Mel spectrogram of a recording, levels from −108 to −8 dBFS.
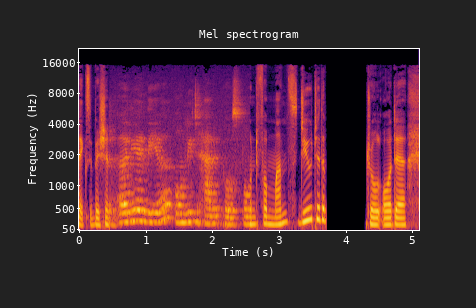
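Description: From 0.46 to 2.57 s the speech turns hollow, roomy and about 5 dB quieter with more room noise, likely a switch to a distant microphone, ending abruptly before "for months due to". After "months due to the", a stream reconnect leaves 0.6 s of silence from 3.71 to 4.32 s. The speech then resumes roughly half a second further on, so unlike a plain dropout it skips ahead.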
